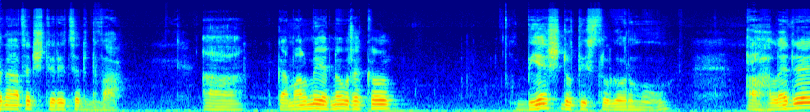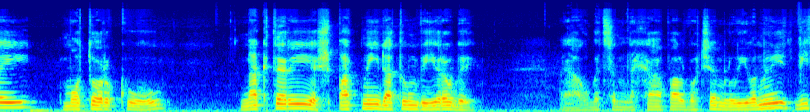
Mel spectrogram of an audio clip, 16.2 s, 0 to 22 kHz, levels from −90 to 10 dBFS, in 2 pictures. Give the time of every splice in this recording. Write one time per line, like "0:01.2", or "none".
0:01.9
